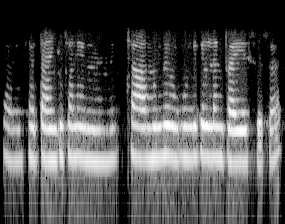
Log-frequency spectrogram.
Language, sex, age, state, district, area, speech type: Telugu, female, 18-30, Telangana, Peddapalli, rural, conversation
